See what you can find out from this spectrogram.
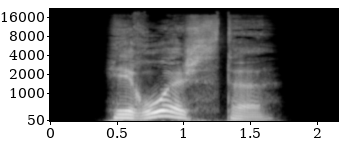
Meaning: inflection of heroisch: 1. strong/mixed nominative/accusative feminine singular superlative degree 2. strong nominative/accusative plural superlative degree
- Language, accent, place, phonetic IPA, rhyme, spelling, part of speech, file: German, Germany, Berlin, [heˈʁoːɪʃstə], -oːɪʃstə, heroischste, adjective, De-heroischste.ogg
